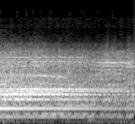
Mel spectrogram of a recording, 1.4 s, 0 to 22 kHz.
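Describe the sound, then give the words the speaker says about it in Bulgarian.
A single sustained gong tone, the Radio Television Skopje time signal marking exactly 7 o'clock, rings out alone, loud and steady with rich, layered overtones, its volume fading slowly over a second and a half. “Гонгот означи точно 7 часот.”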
